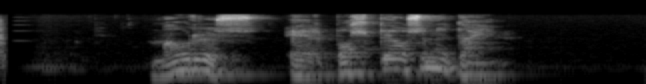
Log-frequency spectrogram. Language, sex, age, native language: Icelandic, male, 40-49, Icelandic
